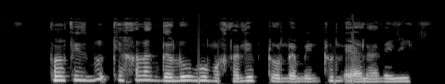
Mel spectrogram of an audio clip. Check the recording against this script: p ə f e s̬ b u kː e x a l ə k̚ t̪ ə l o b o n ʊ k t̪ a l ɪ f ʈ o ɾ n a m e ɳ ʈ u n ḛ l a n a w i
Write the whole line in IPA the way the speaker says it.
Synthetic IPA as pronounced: p ə f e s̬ b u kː e x a l ə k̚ d̪ ə l o b o m ʊ x t̪ a l ɪ f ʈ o ɾ n a m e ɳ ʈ u n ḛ l ɑ n a w i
